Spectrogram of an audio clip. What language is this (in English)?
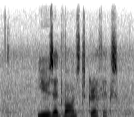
English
